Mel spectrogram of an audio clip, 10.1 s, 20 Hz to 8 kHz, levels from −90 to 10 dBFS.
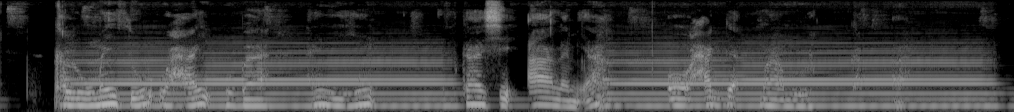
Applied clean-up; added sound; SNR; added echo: neural mask model RNNoise.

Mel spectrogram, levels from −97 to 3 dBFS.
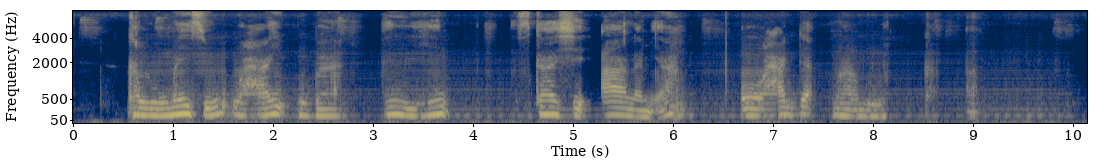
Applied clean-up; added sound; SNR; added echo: neural separator model SepFormer DNS4.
